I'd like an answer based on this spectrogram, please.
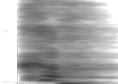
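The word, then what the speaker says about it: ㅋ: ini ke ke jadi dia kayak K tapi ada kayak sedikit ee hembusan H-nya ke ke kalau dia di akhir jadi K ya jadi ska lah ya ini huruf K.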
